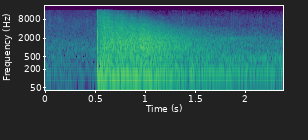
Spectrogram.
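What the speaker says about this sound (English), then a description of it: "Was that you shooting?" A single loud gunshot blast in Rust, a survival video game, hitting sharply and then rolling off in a long echoing boom that fades slowly over about two seconds.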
